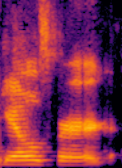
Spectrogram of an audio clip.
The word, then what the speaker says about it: Galesburg: Galesburg, Michigan, where you grew up? – Yeah.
